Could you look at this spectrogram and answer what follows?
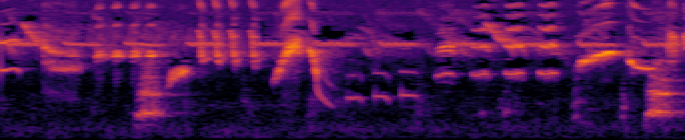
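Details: Varied song of a black-winged myna: rapid mixed phrases of sharp chirps, falling whistles, harsh churrs and a short run of steady repeated mid-pitched notes, loud and close with no other sounds.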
